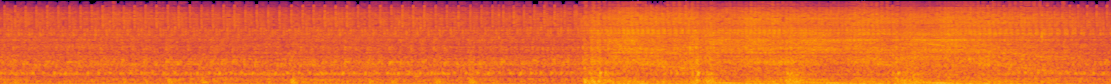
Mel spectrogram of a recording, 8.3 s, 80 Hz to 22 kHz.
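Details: Yamaha Factor 150 single-cylinder motorcycle idling steadily after reassembly, even putter with no rattle or knock; the earlier scary engine noise is gone after the repair.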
